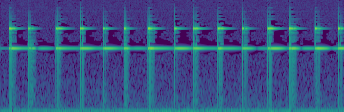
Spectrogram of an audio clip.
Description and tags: This is a recording from a glass that is half-full with water.
water-in-glass, half-full-glass, waterglass, glass, toast, water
